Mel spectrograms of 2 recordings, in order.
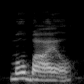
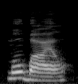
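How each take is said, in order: First: It is said with a British accent. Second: The same.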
